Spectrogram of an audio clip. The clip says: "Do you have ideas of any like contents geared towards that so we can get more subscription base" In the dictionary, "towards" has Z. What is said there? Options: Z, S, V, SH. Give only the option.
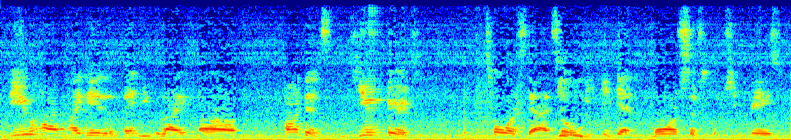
Z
